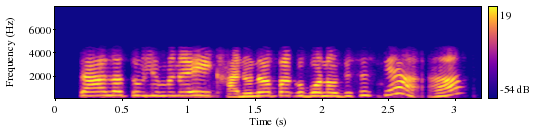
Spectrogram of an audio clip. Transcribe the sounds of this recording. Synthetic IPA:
t͡salʌt̪olimʌnajkʰanunʌpakobʌnaw̃d̪esʌst̪jãɦʌ̃

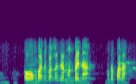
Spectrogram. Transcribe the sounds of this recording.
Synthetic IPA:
ɔmbanɯbalazanmɯnbajna | mɔtapʰaɾa

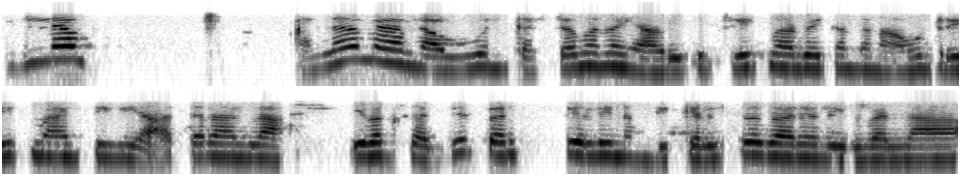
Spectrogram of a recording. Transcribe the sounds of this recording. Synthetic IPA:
ilːɐ | ɐlːɐmaːmnaːʋuond̪kɐʂʈɐmɐnːɐjaːʋɾiːt̪iʈɾiːʈmaːɽbeːkɐnt̪ɐnaːʋuʈɾiːʈmaːɖt̪iːʋia̰ːt̪ʰɐɾɐːlːɐ | iːʋaːɡɐsɐd̪jɐpɐɾist̪ʰi̥t̪ijɐlːinɐmɐɡekɛlɐsɐɡaːɾɐɾiɾuʋɛlːɐ

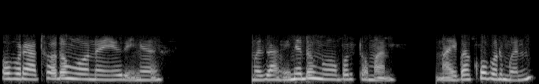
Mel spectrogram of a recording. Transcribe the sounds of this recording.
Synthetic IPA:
ɔbɯɾatʰɔdɔŋɔnɯjɯɾinɯ | mɯzaŋɯjnɯdɔŋɔbɯɾtɔma̰n | ma̰jbakʰɔbɯɾmɯn

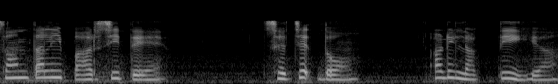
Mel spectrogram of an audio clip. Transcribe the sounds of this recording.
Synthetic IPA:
sant̪alipaɾsit̪ɛ | sɛt͡ʃɛt̪̚ˀd̪ɔ | əɖiləɡ̚t̪iija

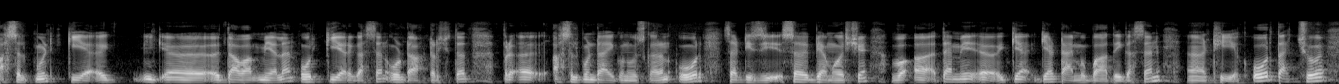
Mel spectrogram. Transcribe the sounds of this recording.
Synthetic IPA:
ɐsɐlpuɳʈki | d̪ɐʋameːlɐnoːɾkijɐɾɡɐsɐnoːɾɖaːk̚ʈɐɾt͡ʃʰu̥t̪ɐt̪pɾɐsɐlpuɳʈ̚ɖaːjɡnoːzkɐɾɐnoːɾsɐɖizisɐbjɐmoɾt͡ʃʰiʋt̪ɐmekkjãʈaːjmːebaːd̪ɐɡɐsɐnʈʰiːkoːɾt̪ɐt͡ʃʰu

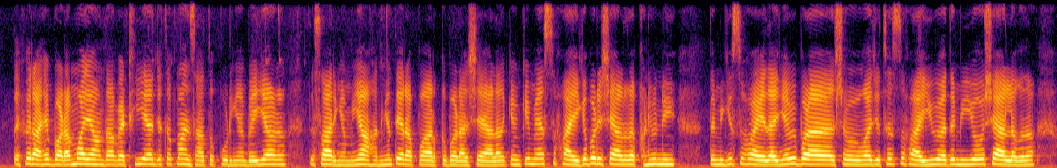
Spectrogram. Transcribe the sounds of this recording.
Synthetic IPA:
t̪eːpʰɪɾaːɦeːbəɽaːmaːjãːnd̪aːbɛːʈʰiːɛd͡ʒɪt̪ʰːeːpəɲd͡ʒsaːt̪okʊɽɪjãːbeːijãːnː | t̪eːsaːɾɪjãːmɪjãːɦəd̪ɪjãːt̪eːɾaːpaːɾkbəɽaːʃɛːlaːkjõːkɪmɛ̃ːsəpʰaːiːkeːbəɽiːʃɛːlɾəkʰːɽiːɦʊ̃niː | t̪eːmĩːɡiːsəpʰaːiːd̪aːd͡ʒɪjãːbiːbəɽaːʃɡaːd͡ʒɪt̪ʰːesəpʰaːiːɦoːɛːt̪eːmĩːoːʃɛːlːəɡd̪aː

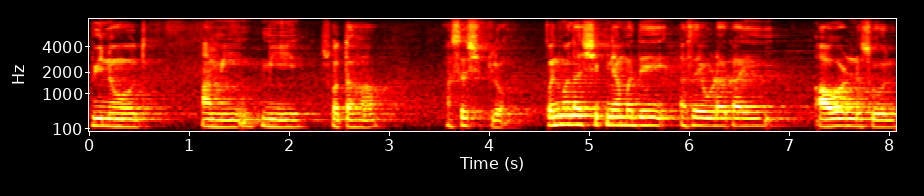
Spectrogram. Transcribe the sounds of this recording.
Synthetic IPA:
ʋinod̪ʱ | amiːmiːsʋət̪aɦa | əsəːɕi̥klo | pəɳməlaɕikɳjaməd̪ʱːjeəsəeʋɽ̤akaɦiː | aʋəɽnəsuːl

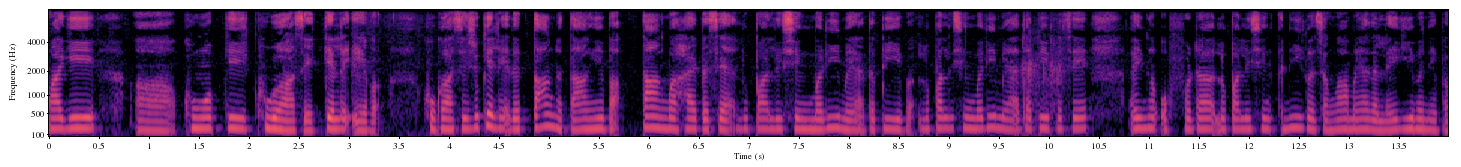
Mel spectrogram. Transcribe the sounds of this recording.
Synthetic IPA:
maɡi | kʰuŋop̚kikʰuɡasekelḛʔebɐ̰kʰuɡasis̬ukeleɐ̰dutaŋnɐtaŋibɐ̰taŋbɐhajbɐselupalisiŋmɐɾimɐja̰dɐpibɐ̰lupalisiŋmɐɾimɐjadɐpibɐse | ɐjnɐʔopʰːɐdɐlupalisiŋɐniɡɐd͡ʒɐŋamɐjadɐlɐjɡibɐnibɐ

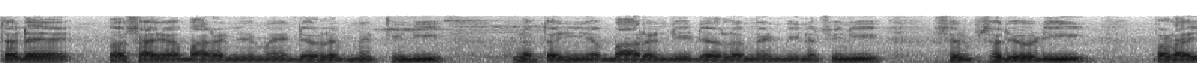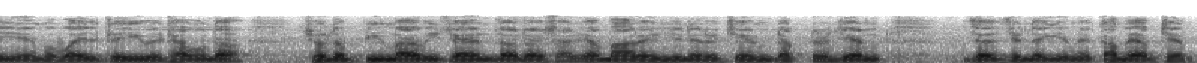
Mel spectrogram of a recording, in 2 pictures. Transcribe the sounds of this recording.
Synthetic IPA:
t̪ɐɗɦɪ̃ | ɐsãd͡ʑãɓaːɾənɪ̆d͡ʑmẽɖeʋləpmẽːɳʈ̚t̪ʰĩːn̆d̪i | nɐt̪ɐɦĩːə̃ɓaːɾənɪ̆d͡ʑiːɖeʋləpmẽːɳʈ̚binɐt̪ʰĩːnd̪i | sɪɾfʰsɐʄoɗiː | pɐɽ̤aːiɛ̃ːmoːbaːɪlʈeːiʋeːʈʰaʋə̃ːn̆d̪a | t͡ɕʰoːt̪ɐpiːmabɪt͡ɕaːɦɪənɪ̆t̪ʰat̪ɐɐsãd͡ʑãɓaːɾɪ̃ɲd͡ʑiːnijəɾt̪ʰijənɪ̆ɖaːk̚ʈəɾt̪ʰijənɪ̆ | t̪ɐzɪ̃nd̪əɡiəmẽkaːmjaːb̚t̪ʰijənɪ̆

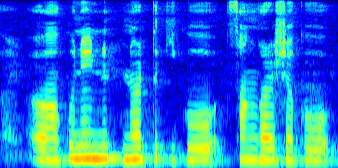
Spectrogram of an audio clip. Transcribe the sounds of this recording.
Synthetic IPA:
kunejnɐɾt̪kikosɐŋɡʱɐɾʃɐko

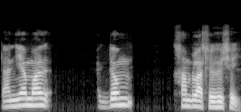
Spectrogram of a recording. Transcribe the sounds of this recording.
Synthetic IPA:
d̥anijama | ɛk̚dɔm | kʰamplasɯhojsḛj

